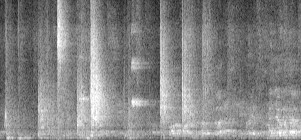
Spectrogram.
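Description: Sword blades clashing in a fencing exchange: a run of sharp strikes, about five in the first three and a half seconds, one of them ringing briefly, mixed with thuds of feet on a wooden floor.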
